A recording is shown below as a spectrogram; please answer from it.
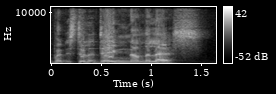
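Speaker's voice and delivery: high, loud proclamation; mock triumph. Host consoling a viewer with a ding, loud mock triumph. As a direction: announce it with a big swell at the end.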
